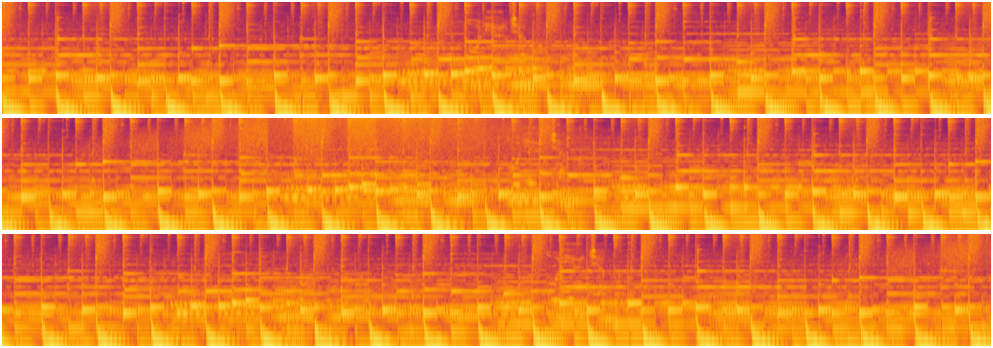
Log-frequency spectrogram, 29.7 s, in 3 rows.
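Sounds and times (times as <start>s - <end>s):
beautiful minimal ambient music: 0.0s - 29.6s.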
